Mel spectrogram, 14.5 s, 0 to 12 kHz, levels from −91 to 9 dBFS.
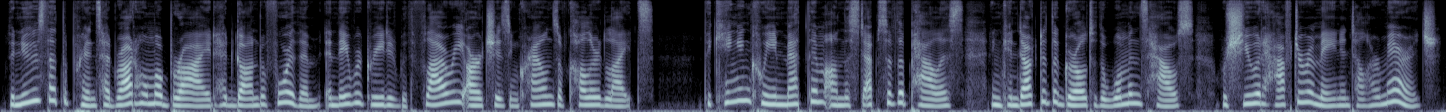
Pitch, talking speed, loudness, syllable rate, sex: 235 Hz, 230 wpm, -18 LUFS, 5.9 syllables/s, female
